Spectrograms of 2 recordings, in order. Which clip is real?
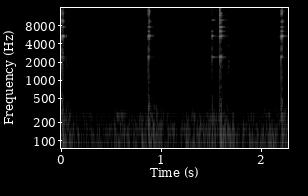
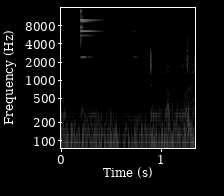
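The second.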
